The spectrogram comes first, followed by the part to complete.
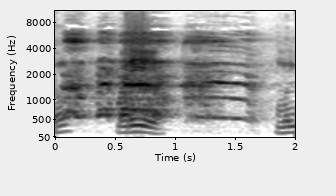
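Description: A rooster crowing: one drawn-out crow lasting about a second and a half that tails off, with a man's voice briefly over it.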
